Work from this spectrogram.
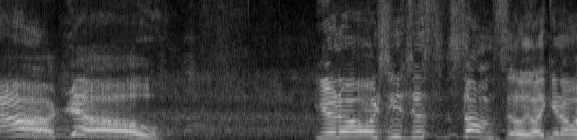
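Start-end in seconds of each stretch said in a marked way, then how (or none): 0.0-1.2 loud, high, drawn-out oh no; loud mock dread. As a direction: cry out in comic alarm. Dreading the question put to him.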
